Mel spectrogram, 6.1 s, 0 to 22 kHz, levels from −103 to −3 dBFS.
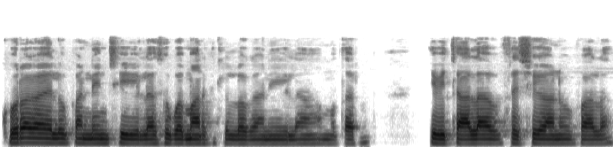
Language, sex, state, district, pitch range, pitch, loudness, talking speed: Telugu, male, Telangana, Karimnagar, 110-120 Hz, 115 Hz, -16 LUFS, 105 wpm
